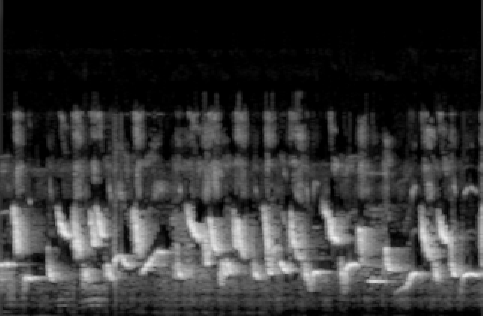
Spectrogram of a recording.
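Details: A Mozambique canary crossed with a canary delivers a fast, unbroken run of sharp whistled notes and chattering trills that sweep steeply up and down, with each phrase flowing into the next and little background noise.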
